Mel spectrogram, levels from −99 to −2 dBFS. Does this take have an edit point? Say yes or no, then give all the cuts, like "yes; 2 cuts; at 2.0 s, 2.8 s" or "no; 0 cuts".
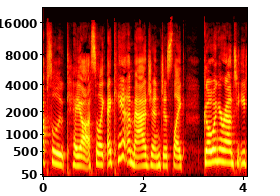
no; 0 cuts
